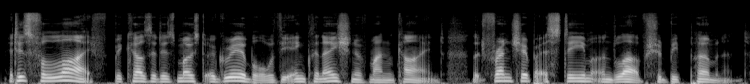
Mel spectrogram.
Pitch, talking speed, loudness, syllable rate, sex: 125 Hz, 175 wpm, -17 LUFS, 4.8 syllables/s, male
